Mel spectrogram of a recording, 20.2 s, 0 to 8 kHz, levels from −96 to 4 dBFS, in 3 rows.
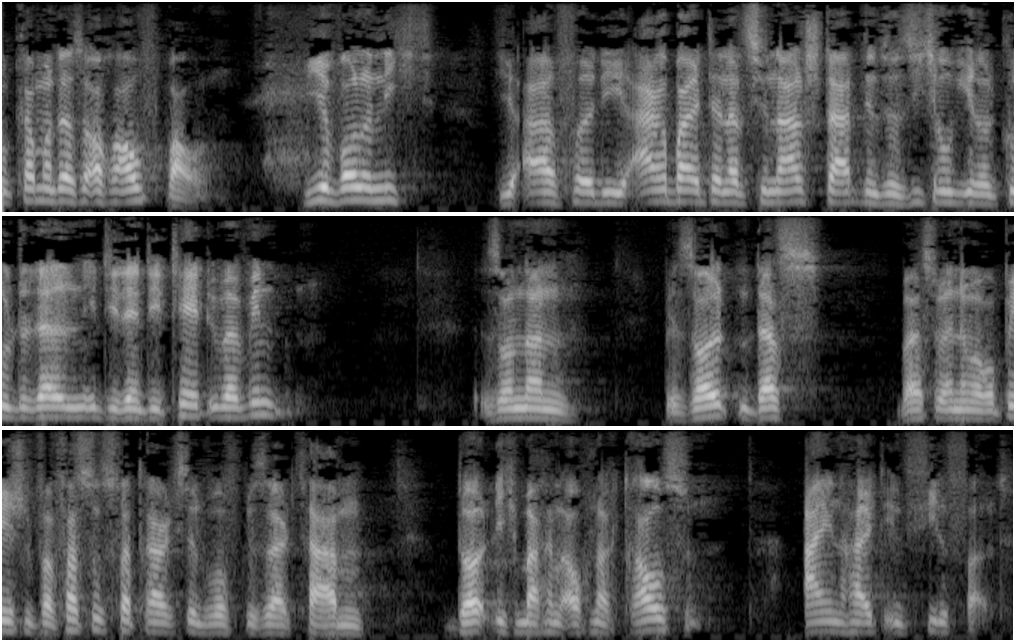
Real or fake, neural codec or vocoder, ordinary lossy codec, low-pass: real; none; none; none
